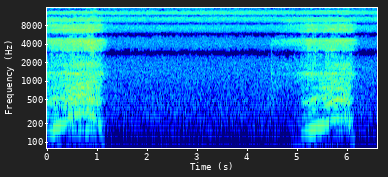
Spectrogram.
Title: No...he doesn't snore!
